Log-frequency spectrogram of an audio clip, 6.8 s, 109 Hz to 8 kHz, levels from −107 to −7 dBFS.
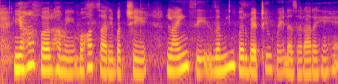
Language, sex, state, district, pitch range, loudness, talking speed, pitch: Hindi, female, Madhya Pradesh, Dhar, 200-235 Hz, -17 LUFS, 140 wpm, 215 Hz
